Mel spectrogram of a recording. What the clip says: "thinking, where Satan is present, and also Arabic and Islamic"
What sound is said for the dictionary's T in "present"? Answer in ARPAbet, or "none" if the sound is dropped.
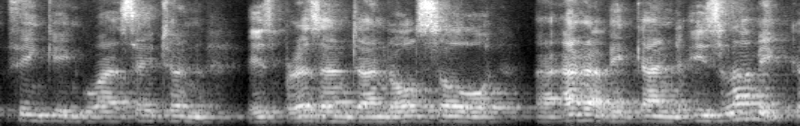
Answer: T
